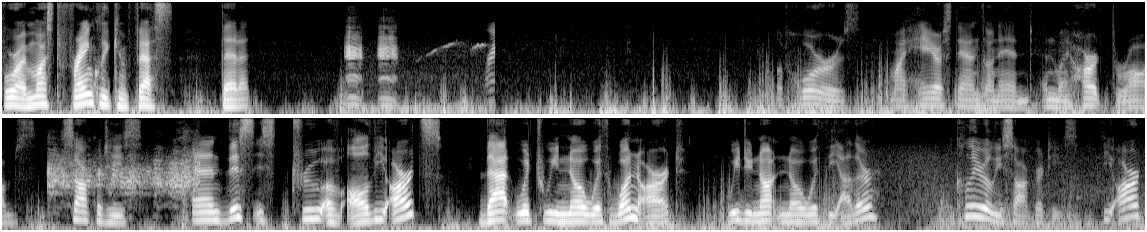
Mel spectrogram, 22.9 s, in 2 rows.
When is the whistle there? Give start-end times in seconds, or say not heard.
not heard.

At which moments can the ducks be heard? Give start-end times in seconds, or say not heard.
3.4-5.0, 11.8-13.4.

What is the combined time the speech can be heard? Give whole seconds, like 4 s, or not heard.
17 s.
